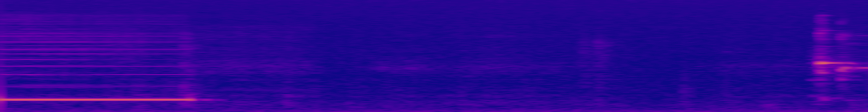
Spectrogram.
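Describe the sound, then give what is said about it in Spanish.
A phone line's hold tone: one loud, steady electronic beep lasting about a second, followed by near silence and then a short, brighter chirp at the end. “quería marcarle otro, pero se me olvidó que sonara WhatsApp, güey. Entonces lo dejé en espera”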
